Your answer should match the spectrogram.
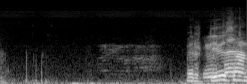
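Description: A faint, thin voice coming over a telephone line for under a second, about a second in, with a few soft clicks on the line before it.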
